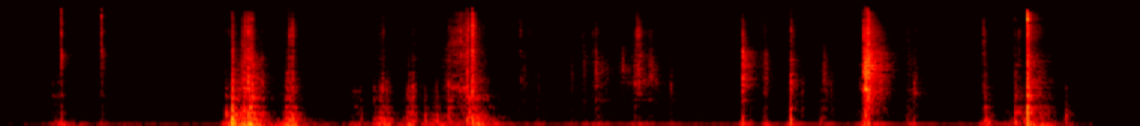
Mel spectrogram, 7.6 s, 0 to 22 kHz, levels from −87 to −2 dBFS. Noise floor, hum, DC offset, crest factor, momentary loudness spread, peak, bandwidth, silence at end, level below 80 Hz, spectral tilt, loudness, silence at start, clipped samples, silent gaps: -80 dBFS; none; under 0.1%; 36 dB; 25 LU; -10 dBFS; 16 kHz; 0.55 s; -56 dBFS; -2.5 dB/octave; -41 LUFS; 0.4 s; under 0.1%; none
